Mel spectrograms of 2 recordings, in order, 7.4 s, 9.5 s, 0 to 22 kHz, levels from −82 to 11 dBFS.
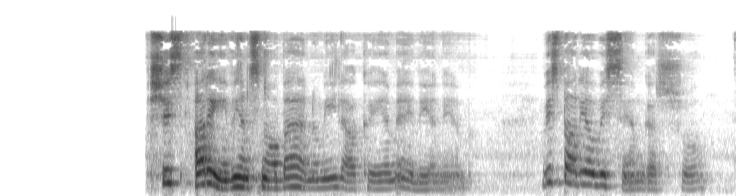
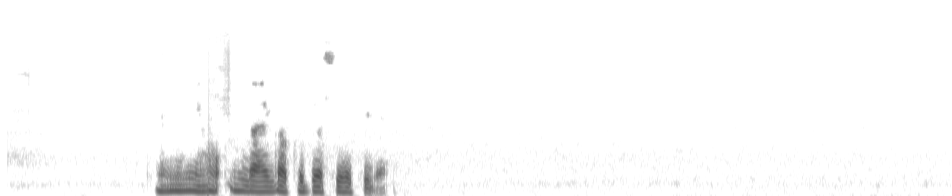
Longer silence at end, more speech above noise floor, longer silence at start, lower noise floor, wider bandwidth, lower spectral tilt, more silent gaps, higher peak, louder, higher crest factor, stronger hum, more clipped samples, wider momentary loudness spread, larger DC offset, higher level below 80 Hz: second, 0.4 s vs 5.65 s; first, over 74 dB vs 48 dB; about the same, 1.45 s vs 1.55 s; first, under -90 dBFS vs -75 dBFS; first, 11.5 kHz vs 7.6 kHz; second, -2.5 dB/octave vs -8.5 dB/octave; neither; first, 0 dBFS vs -10 dBFS; first, -14 LUFS vs -28 LUFS; about the same, 18 dB vs 22 dB; neither; neither; first, 19 LU vs 12 LU; neither; second, -64 dBFS vs -56 dBFS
